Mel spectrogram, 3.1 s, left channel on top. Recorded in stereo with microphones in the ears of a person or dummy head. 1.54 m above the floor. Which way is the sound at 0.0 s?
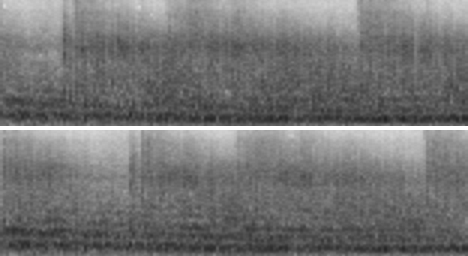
55° right (ahead or behind).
